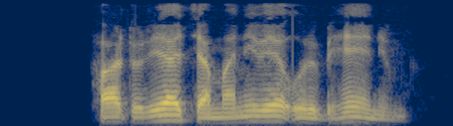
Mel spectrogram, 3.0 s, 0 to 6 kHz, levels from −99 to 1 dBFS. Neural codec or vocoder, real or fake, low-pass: none; real; 5.4 kHz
